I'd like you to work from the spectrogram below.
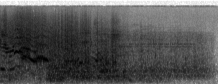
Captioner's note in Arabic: صراخ النساء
